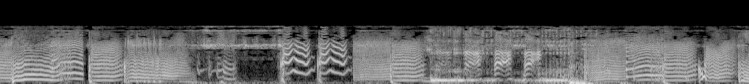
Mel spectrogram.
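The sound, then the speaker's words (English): Fart sound effects strung together as a little Christmas song: buzzy, wobbling blasts with bending pitch follow one another almost without a break, loud throughout. “All farts, actual elf farts.”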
